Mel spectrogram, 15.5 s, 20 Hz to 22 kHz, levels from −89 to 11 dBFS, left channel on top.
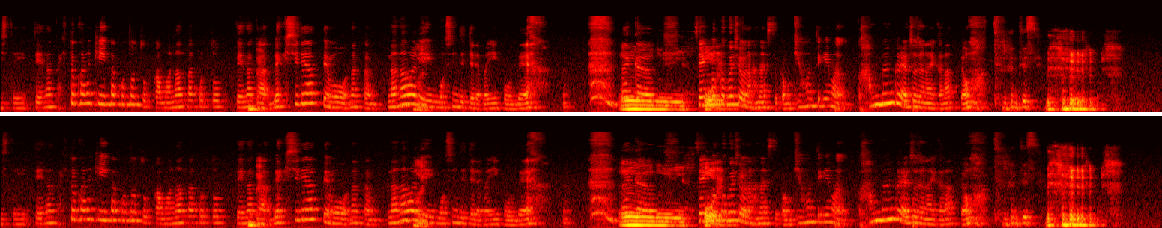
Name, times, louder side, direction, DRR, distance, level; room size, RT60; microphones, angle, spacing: voice 1, 0.0-7.3 7.8-8.9 9.3-13.8, left 2 dB, 35° left, 0.5 m, -34 dB
voice 2, 8.3-9.6 13.9-15.0, right 2 dB, 25° right, 0.3 m, -24 dB
3.4 x 2.1 x 2.5 m
head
